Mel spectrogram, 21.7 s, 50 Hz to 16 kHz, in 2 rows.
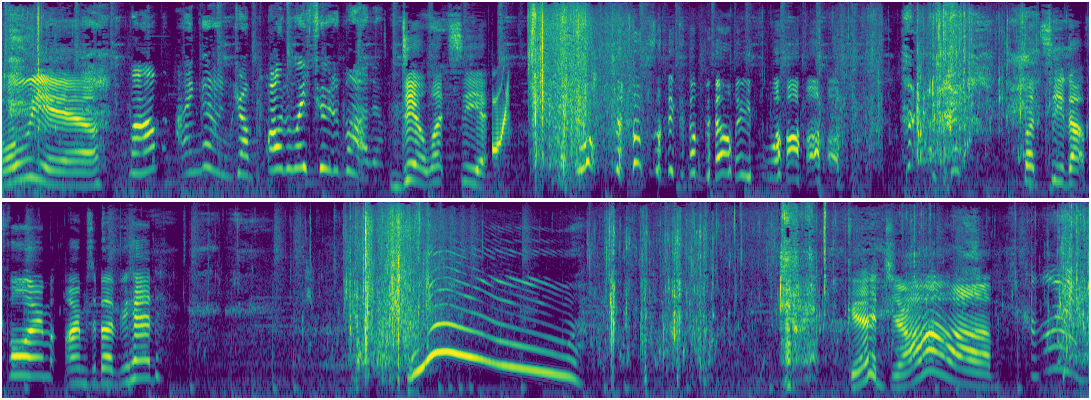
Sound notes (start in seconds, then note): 5.0 spring and splash; 13.8 splash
